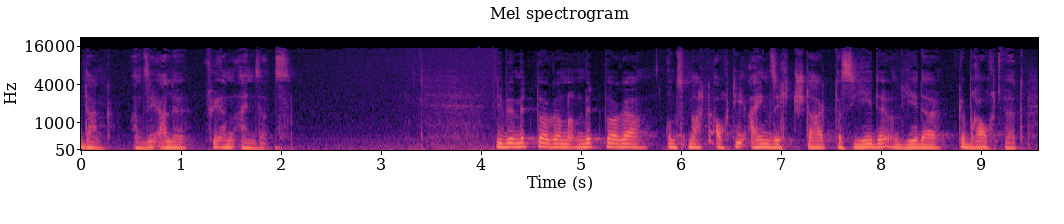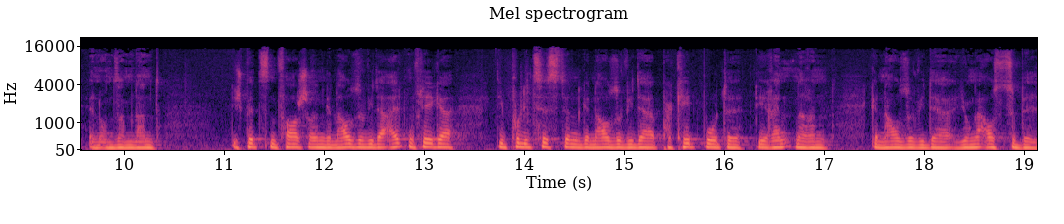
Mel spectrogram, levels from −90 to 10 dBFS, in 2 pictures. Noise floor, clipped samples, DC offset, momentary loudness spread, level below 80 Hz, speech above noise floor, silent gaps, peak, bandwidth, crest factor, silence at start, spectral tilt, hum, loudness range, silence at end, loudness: -49 dBFS; under 0.1%; under 0.1%; 10 LU; -50 dBFS; 28 dB; none; -6 dBFS; 15 kHz; 16 dB; 0 s; -7 dB/octave; none; 5 LU; 0 s; -22 LUFS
